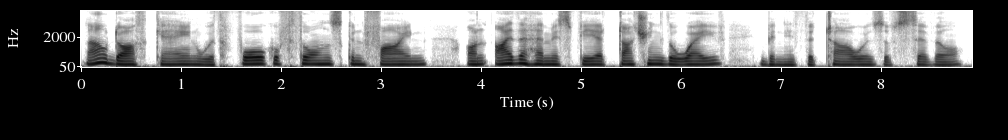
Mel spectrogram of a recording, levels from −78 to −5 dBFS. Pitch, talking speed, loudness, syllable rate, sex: 125 Hz, 130 wpm, -18 LUFS, 3.8 syllables/s, male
